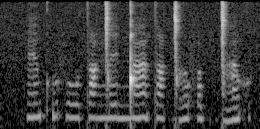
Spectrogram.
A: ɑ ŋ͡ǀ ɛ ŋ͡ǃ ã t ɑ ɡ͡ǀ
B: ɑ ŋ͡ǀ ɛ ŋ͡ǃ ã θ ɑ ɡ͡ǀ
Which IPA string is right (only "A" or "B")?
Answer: A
